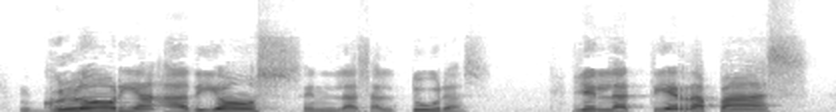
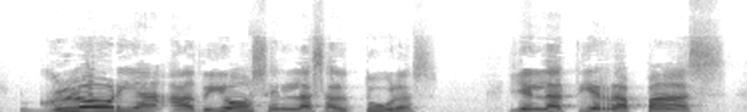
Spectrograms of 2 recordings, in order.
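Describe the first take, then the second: No difference in how they are said.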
